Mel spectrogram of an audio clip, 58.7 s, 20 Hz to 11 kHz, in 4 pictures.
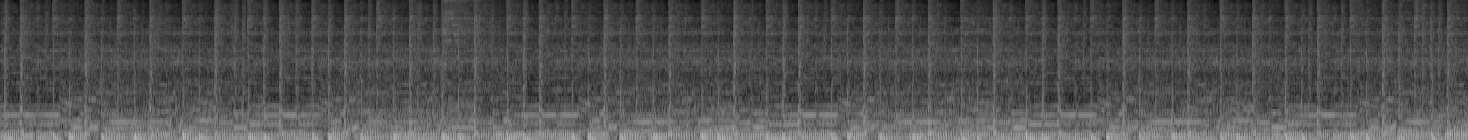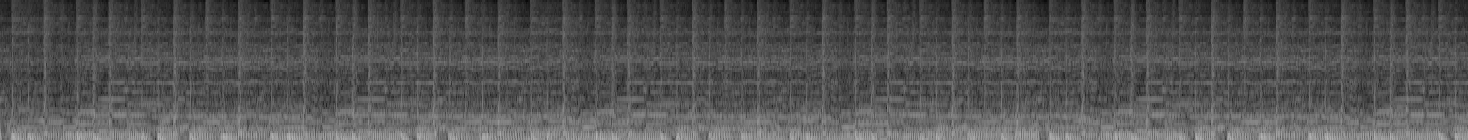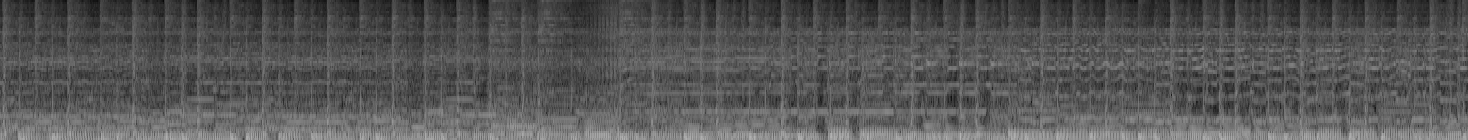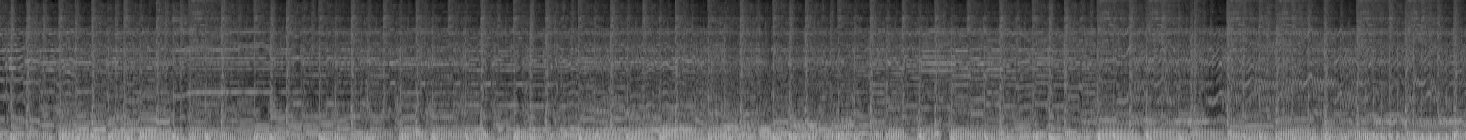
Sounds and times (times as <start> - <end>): Music: 0.0 - 58.7.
